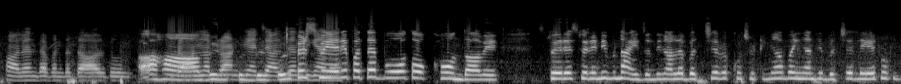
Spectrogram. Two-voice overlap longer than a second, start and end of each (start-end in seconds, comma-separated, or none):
1.8-3.4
